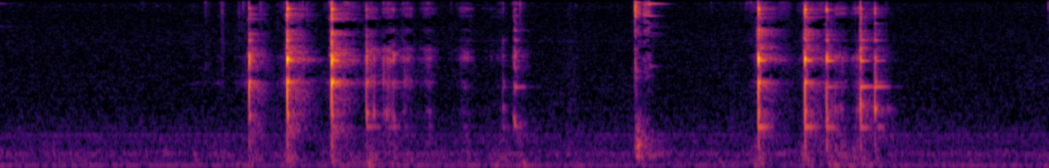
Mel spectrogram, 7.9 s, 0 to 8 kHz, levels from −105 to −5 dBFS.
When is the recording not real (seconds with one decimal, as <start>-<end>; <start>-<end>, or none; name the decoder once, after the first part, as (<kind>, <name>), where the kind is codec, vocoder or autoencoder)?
none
